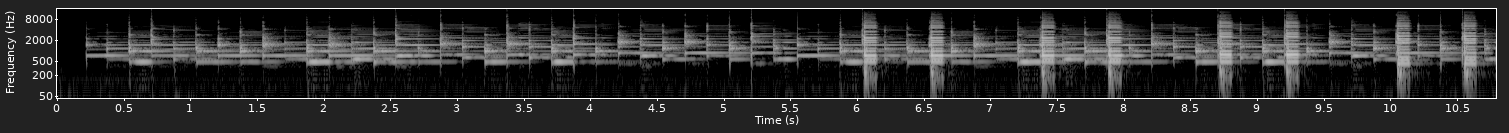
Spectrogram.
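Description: A music track plays with a bright, chiming melody of quick repeated notes; about halfway through, a steady beat of punchy drum hits joins in. No voices are heard.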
